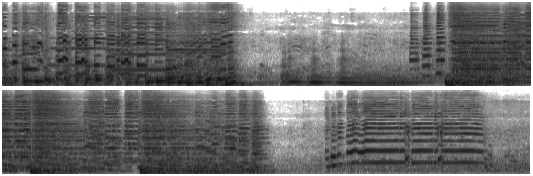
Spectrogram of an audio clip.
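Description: A brass and saxophone band with trumpets and sousaphones plays live under a conductor. It moves from a busy passage to a quieter, lower stretch, then a loud full-band passage. After a brief break the band ends on a long held chord.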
